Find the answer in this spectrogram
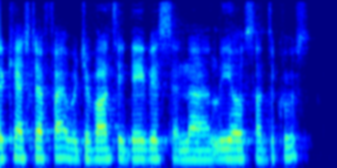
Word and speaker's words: Gervonta: Yeah, Gervonta Davis.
